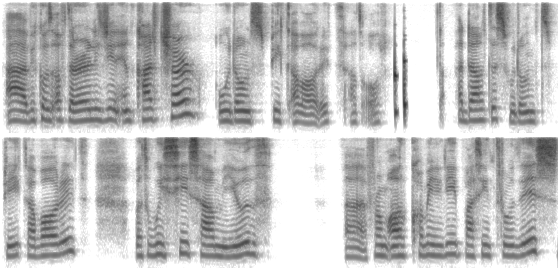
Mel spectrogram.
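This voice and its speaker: A woman's voice: medium pitch, darkish tone. A mother from Ethiopia or Eritrea, speaking hesitantly with many fillers in a community discussion. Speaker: parent.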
